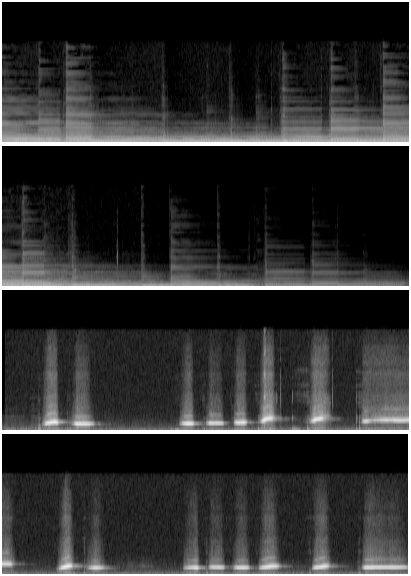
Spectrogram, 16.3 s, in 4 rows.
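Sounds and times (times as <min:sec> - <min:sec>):
whistled march tune from war film: 0:08.6 - 0:09.1, 0:09.9 - 0:13.3, 0:14.0 - 0:16.2.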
